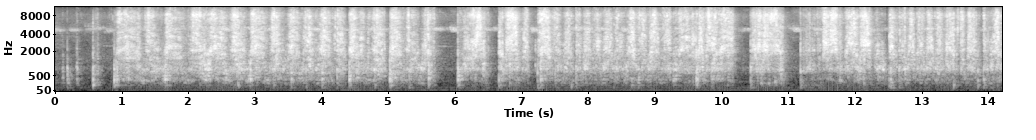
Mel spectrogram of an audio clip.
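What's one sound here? A hand squelches and squishes wet dough in a plastic bowl.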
